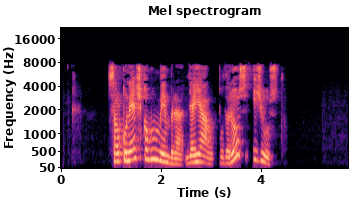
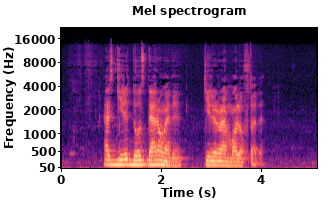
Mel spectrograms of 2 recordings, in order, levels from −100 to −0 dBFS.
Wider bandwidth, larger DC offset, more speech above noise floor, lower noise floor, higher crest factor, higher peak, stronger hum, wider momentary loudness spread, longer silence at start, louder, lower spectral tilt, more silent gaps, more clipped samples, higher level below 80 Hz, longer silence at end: second, 8.2 kHz vs 13 kHz; neither; first, 72 dB vs 36 dB; first, -88 dBFS vs -50 dBFS; about the same, 16 dB vs 14 dB; about the same, 0 dBFS vs -2 dBFS; first, 50 Hz at -45 dBFS vs none; second, 10 LU vs 14 LU; about the same, 0.95 s vs 0.85 s; about the same, -15 LUFS vs -15 LUFS; second, -2.5 dB/octave vs -7 dB/octave; neither; neither; second, -62 dBFS vs -44 dBFS; first, 1.45 s vs 1.1 s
